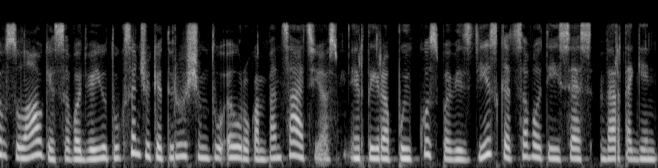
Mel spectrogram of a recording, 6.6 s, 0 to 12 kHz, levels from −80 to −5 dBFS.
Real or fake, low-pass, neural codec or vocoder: real; 7.2 kHz; none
